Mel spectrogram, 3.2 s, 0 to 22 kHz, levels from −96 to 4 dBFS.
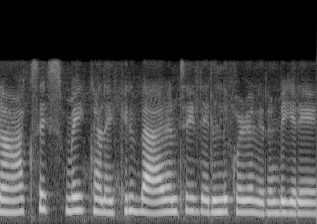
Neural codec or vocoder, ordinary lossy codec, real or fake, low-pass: codec, 24 kHz, 0.9 kbps, WavTokenizer, small release; none; fake; 7.2 kHz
